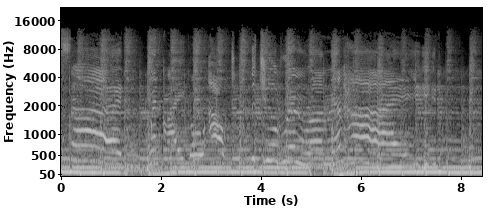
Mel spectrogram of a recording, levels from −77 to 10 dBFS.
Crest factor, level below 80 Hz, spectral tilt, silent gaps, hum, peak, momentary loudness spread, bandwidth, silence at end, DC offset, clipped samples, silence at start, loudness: 12 dB; -26 dBFS; -5 dB/octave; none; none; 0 dBFS; 4 LU; 13.5 kHz; 0 s; under 0.1%; under 0.1%; 0 s; -13 LUFS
